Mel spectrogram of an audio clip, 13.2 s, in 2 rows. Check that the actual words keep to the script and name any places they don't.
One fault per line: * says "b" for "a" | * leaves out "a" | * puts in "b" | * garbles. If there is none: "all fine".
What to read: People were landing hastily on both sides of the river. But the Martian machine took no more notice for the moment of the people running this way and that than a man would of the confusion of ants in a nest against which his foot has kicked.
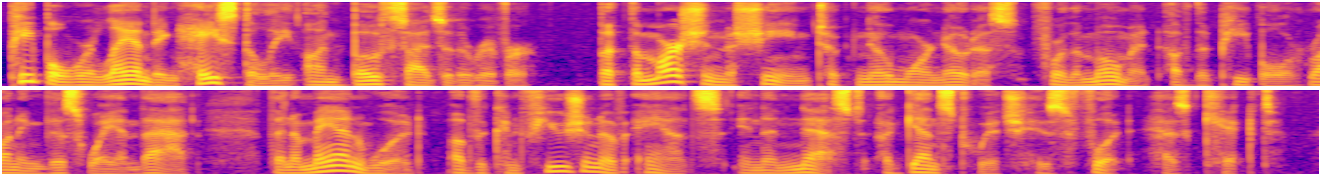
all fine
